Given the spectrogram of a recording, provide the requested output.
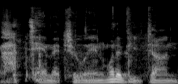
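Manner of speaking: low, soft mock despair. Co-host mock-blaming Julian for the Texas talk, low and soft. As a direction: grumble it in fake dismay.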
